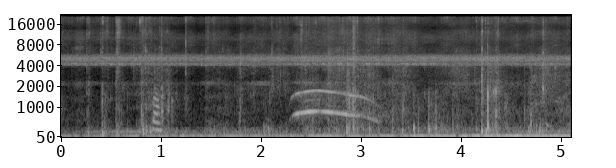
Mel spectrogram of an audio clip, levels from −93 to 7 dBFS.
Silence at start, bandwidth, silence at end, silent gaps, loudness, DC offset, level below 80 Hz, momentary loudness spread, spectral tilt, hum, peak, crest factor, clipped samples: 0 s; over 20 kHz; 0 s; none; -31 LUFS; under 0.1%; -36 dBFS; 6 LU; -3 dB/octave; none; -8 dBFS; 22 dB; under 0.1%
